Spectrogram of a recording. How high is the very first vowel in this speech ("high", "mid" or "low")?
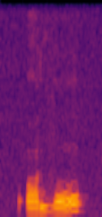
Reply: low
